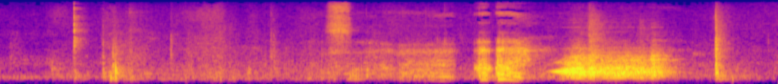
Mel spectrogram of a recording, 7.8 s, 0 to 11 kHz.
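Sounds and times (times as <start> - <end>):
wooden chairs creaking and scraping under children: 5.5 - 6.9.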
